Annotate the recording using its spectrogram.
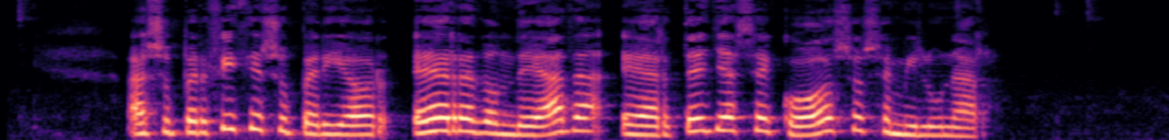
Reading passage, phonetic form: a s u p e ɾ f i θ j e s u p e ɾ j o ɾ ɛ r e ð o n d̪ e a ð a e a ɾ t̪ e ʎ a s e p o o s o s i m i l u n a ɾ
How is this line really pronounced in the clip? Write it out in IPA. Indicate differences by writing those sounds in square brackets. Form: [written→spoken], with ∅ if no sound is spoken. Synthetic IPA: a s u p e ɾ f i θ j e s u p e ɾ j o ɾ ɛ r e ð o n d̪ e a ð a e a ɾ t̪ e ʎ a s e [p→k] o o s o s [i→e] m i l u n a ɾ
